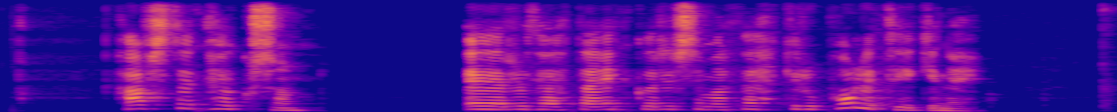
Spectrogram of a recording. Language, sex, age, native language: Icelandic, female, 40-49, Icelandic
